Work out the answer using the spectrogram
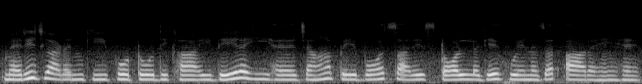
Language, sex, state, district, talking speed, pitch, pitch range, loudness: Hindi, female, Rajasthan, Jaipur, 175 wpm, 225 Hz, 215-235 Hz, -14 LUFS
